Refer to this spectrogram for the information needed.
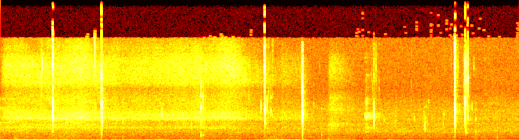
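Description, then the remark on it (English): Someone sips a drink, with a few soft wet mouth clicks and smacks scattered over a low steady hum; no one speaks. “Right off the rip, the first sip, I was like, Oh.”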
